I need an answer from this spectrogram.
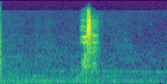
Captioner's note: rumbling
